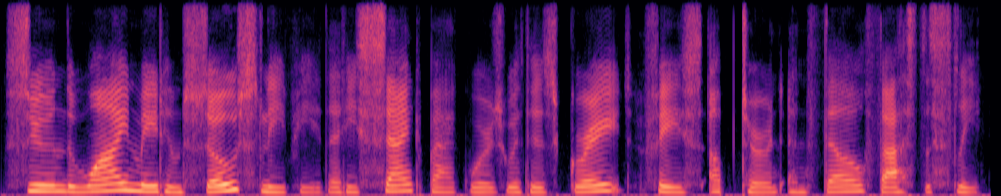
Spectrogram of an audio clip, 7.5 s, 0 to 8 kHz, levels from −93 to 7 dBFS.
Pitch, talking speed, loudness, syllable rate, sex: 220 Hz, 160 wpm, -19 LUFS, 3.5 syllables/s, female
